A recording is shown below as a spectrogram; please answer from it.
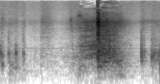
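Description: Plastic Playmobil pieces being handled and moved: a short scraping rub with a sharp click about a second in.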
